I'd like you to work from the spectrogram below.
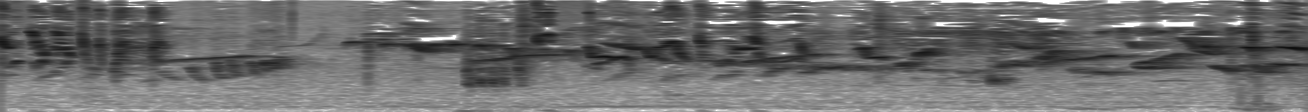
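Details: White-rumped shama mating sound, played to raise breeding urge in a male. A continuous varied song of sharp clicks, high whistles and quick downslurred phrases.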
